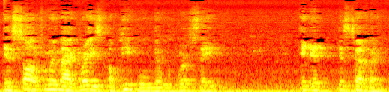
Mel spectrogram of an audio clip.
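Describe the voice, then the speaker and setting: A middle-aged pastor from the United States with a Southern accent delivers a call-and-response sermon in a small indoor church sanctuary, his fairly high voice moving at a moderate pace from steady talk to shouts of praise while he repeats phrases. Filmed from the pews with a handheld mic, the recording is roomy, distant and noisy, with music behind.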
